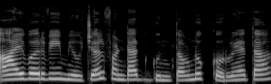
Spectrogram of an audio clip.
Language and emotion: Goan Konkani, neutral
